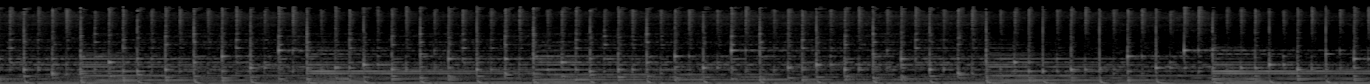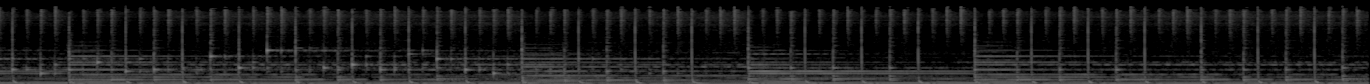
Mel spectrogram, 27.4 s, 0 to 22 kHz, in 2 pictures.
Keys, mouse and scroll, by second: 0.6 ctrl+z, 2.7 ctrl+z, 9.7 scroll, 9.7 scroll down 1, 21.9 scroll down 1, 22.9 scroll up 1, 23.3 scroll down 1, 24.8 scroll up 1, 27.1 right click.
